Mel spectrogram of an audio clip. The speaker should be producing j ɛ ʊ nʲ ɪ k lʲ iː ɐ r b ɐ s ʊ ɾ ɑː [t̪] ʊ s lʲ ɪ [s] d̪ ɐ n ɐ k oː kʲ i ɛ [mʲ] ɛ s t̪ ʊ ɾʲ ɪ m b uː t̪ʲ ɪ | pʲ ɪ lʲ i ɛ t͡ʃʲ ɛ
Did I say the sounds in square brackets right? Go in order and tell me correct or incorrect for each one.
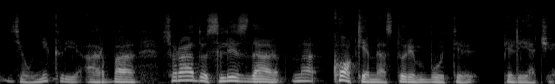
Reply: incorrect: d̪, incorrect: z, correct

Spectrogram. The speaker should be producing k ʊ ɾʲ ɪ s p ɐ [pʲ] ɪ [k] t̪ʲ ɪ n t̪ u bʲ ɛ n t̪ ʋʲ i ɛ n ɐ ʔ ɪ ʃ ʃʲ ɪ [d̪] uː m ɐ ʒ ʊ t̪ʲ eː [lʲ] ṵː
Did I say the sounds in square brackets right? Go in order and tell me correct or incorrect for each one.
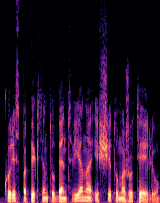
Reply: correct, correct, incorrect: t̪, correct

